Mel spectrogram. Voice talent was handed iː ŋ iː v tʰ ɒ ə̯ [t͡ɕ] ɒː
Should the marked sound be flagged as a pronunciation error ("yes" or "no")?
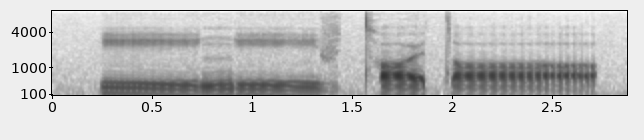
yes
